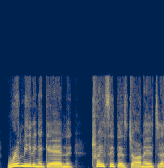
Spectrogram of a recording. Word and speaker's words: Desjardins: Well, if you're in Canada, it's pronounced Desjardins. Okay. Desjardins. If you're in the United States, I often get Desjardins. So I'll take whatever.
